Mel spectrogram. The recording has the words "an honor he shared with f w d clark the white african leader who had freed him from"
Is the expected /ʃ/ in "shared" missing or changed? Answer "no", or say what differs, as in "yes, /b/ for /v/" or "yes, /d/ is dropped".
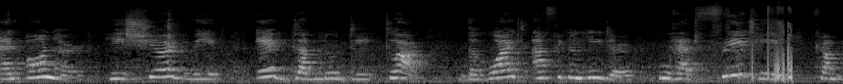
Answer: no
